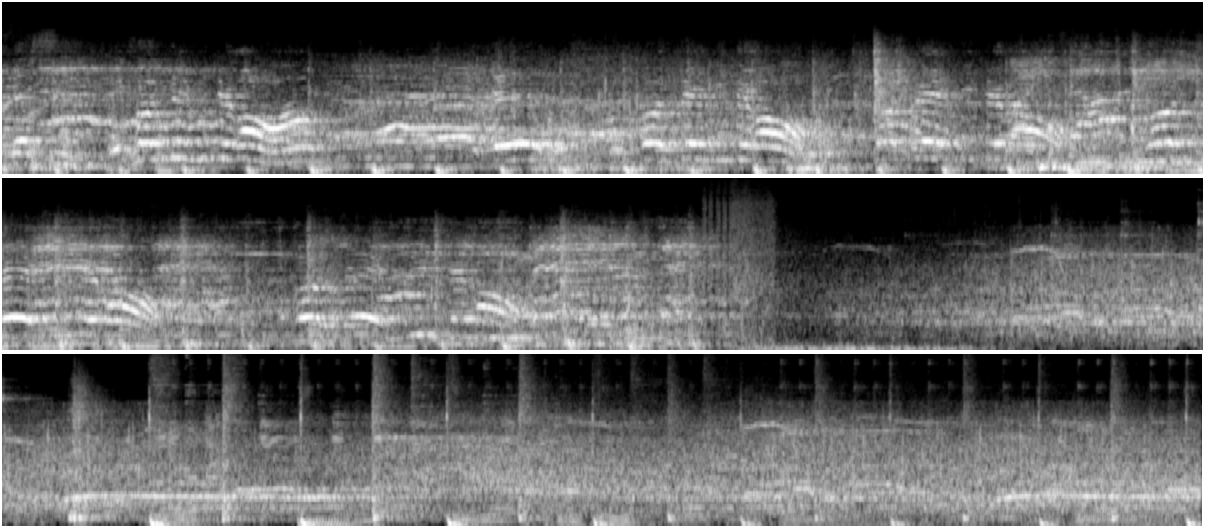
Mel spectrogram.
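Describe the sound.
A large crowd in the hall of the Palace, on the balconies and the dance floor, reacts loudly, split between applause and a roar of booing and shouting voices. After a brief dip midway, the clapping returns as a dense, crackling wash under continued jeers.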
